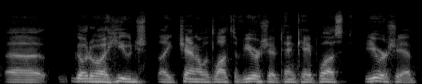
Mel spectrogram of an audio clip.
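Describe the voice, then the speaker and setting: A man's voice: mid-range voice, steady tone, brisk, no room sound. A man in casual podcast chat who jokes and swears freely.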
